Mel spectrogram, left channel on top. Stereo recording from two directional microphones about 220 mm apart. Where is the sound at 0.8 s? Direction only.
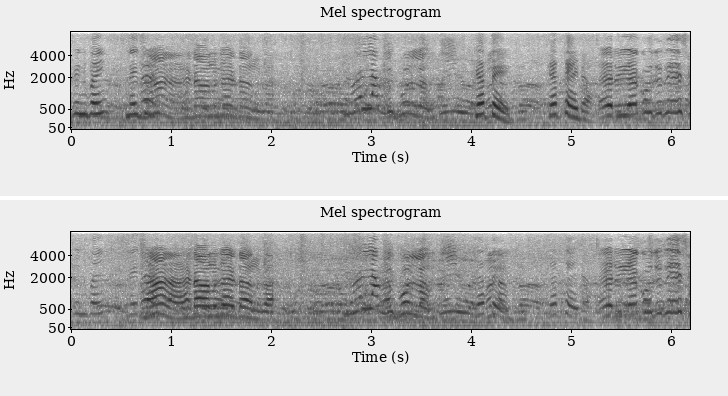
5° left (ahead or behind).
